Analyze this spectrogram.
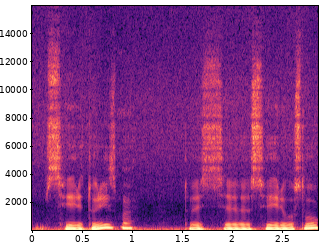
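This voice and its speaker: With a dark, mellow tone and very wide pitch swings, a man speaks at a moderate pace in a somewhat breathy voice. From Tatarstan, Russia. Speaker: emigrant interviewee. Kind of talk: interview. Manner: halting, many fillers.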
